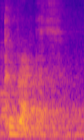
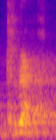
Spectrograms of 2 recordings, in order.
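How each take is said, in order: First: The first vowel is fully pronounced. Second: The first vowel is dropped. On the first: The speaker calls it wrong. "not correct" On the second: The speaker calls it right. "the shva, the first syllable... that's why it is omitted"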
